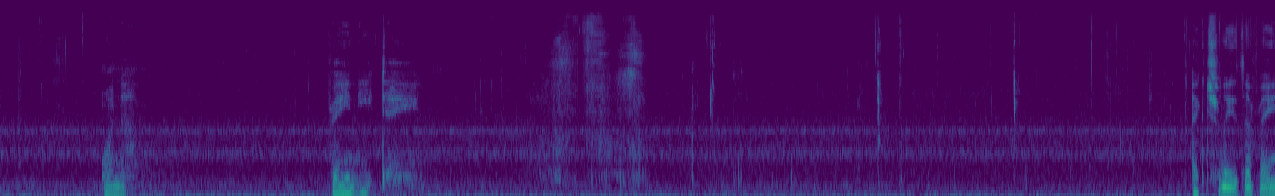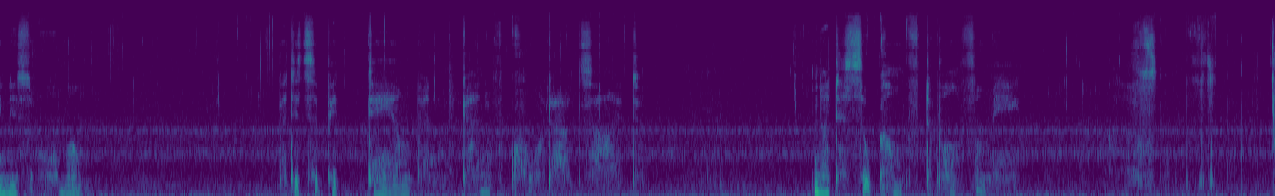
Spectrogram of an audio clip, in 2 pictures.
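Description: A woman whispers softly close to a microphone.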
